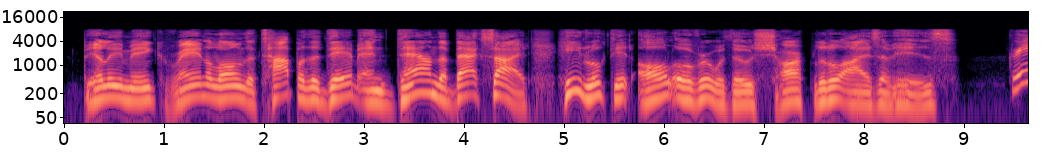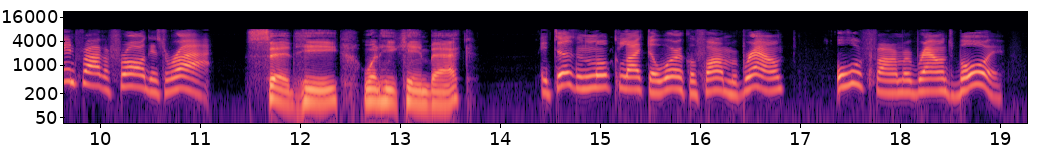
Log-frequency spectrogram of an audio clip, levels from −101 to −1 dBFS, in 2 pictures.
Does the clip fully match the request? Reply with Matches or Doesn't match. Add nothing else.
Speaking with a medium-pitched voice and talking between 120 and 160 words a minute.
Matches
